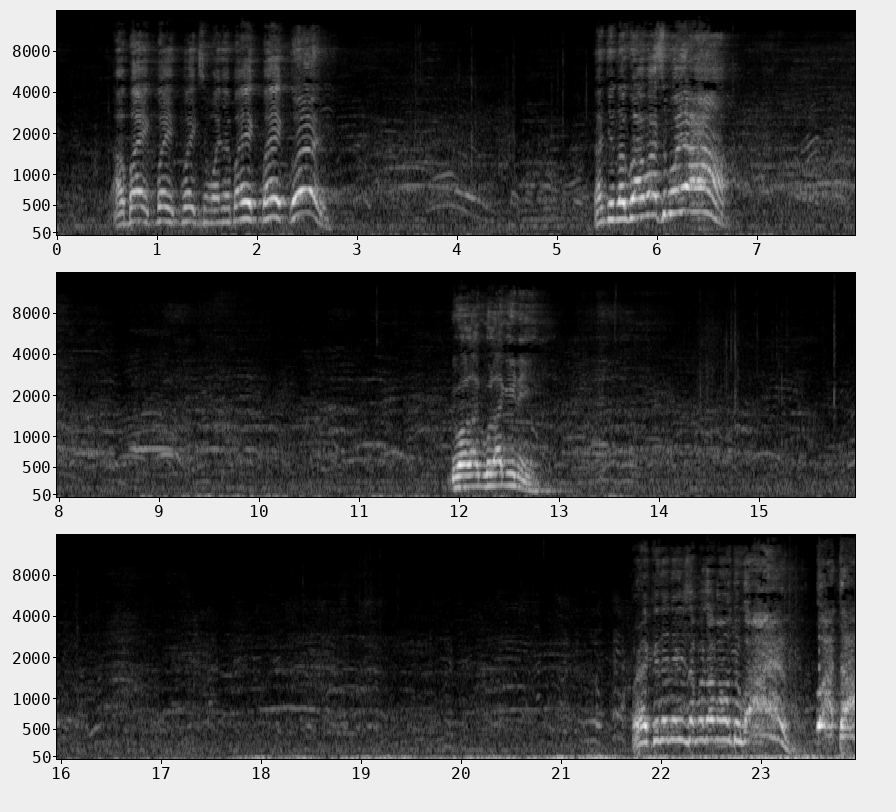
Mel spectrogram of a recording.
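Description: A man shouts loudly into a microphone over loudspeakers.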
